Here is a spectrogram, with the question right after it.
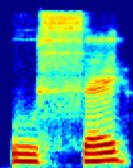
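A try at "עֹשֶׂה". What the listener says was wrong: Ose. No, it's O. That dot's at the top there. That belongs to the ayin. Ose.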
